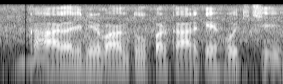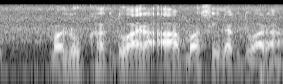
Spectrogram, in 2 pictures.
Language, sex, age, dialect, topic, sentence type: Maithili, male, 18-24, Southern/Standard, agriculture, statement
